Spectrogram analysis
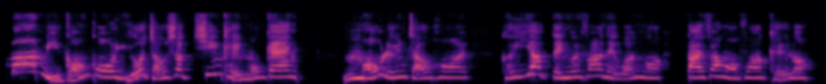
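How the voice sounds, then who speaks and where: Radio drama role: woman playing inquisitive young pupil, Cantonese, high and chirpy. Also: big pitch swings, normal speed, darkish tone, breathy edge, muffled recording, exaggerated voice. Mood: earnest, curious. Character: eager curious schoolchild visiting grandparents.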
